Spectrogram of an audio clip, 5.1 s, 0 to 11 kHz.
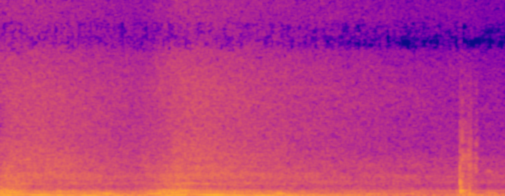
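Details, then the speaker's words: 2013 Ram 1500 at 75,000 miles with hood up, just after a Volant Powercore intake install; deep smooth exhaust note swells under a rev blip and settles evenly, no knocks or rattles, sounding about normal. "Sounds about normal, so doesn't really add much interior sound to the truck if you're worried about that."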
